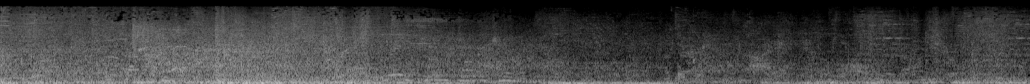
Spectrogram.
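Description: Video game spell blasts and weapon clashes crackle and boom in a fast fight.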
